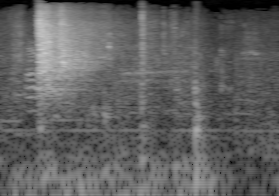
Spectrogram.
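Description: A boat's in-deck fish box: a fish goes in with a brief noisy rush, then a single sharp knock about a second and a half in as the hatch lid shuts. Low wind and boat rumble run underneath.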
